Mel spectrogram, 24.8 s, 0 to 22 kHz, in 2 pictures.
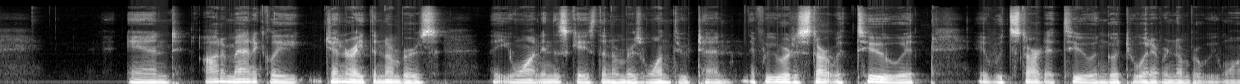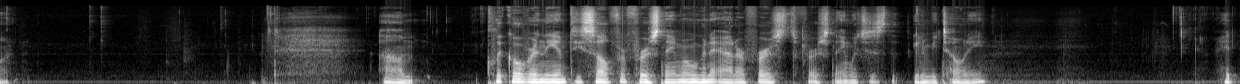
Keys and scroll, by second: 21.8 shift+t.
